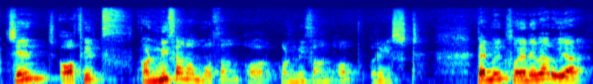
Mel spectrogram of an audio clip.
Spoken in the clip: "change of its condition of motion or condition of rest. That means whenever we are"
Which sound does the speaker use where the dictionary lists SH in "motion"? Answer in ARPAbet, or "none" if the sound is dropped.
S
